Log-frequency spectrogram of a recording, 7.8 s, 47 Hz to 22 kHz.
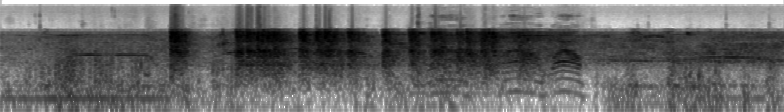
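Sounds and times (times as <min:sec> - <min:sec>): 
dense outdoor crowd roaring at a celebration: 0:00.4 - 0:07.8
people shouting and screaming: 0:00.6 - 0:03.2, 0:03.9 - 0:07.8
gunshot pops at a crowded outdoor celebration: 0:01.7 - 0:05.8.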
